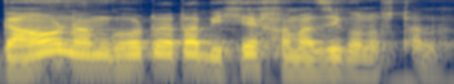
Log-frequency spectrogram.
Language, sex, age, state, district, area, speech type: Assamese, male, 18-30, Assam, Biswanath, rural, spontaneous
